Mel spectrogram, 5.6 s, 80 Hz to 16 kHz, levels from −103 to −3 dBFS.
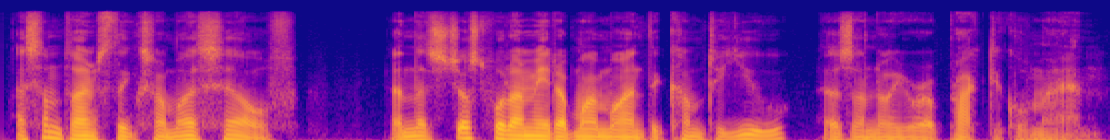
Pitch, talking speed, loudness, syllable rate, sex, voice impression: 90 Hz, 270 wpm, -22 LUFS, 6.7 syllables/s, male, very masculine, very adult-like, middle-aged, very thick, slightly relaxed, powerful, slightly dark, slightly hard, clear, fluent, cool, very intellectual, very sincere, very calm, very mature, very friendly, very reassuring, unique, very elegant, wild, very sweet, kind, very modest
